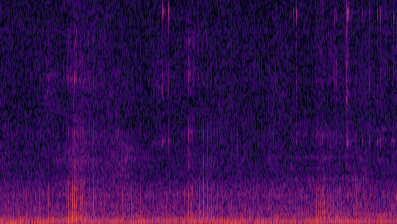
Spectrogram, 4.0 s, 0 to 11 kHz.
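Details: Female cat Pia, eight months old and on heat, recorded 23 September 2011 two hours after a first birth control pill; soft pulsing purr rises in three broad swells, with faint high ticking sounds indoors.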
